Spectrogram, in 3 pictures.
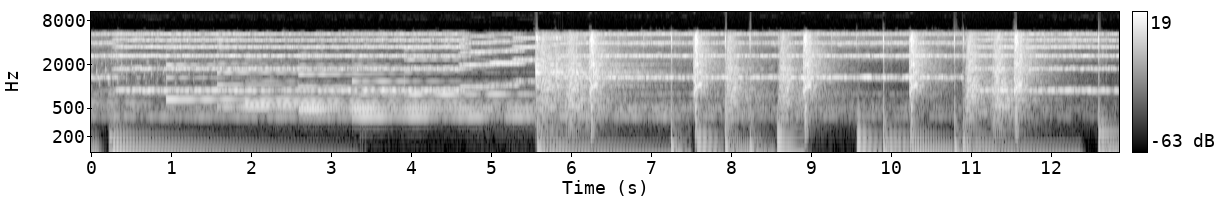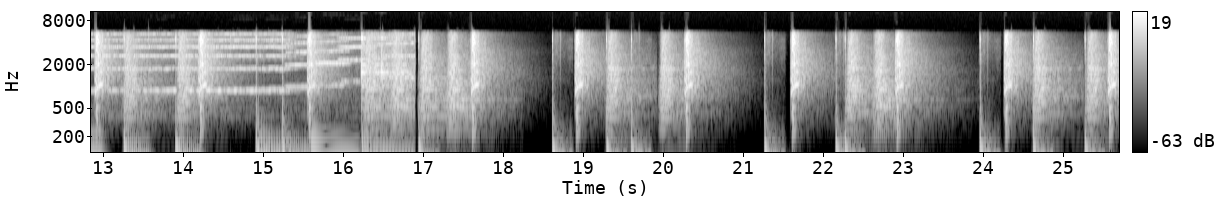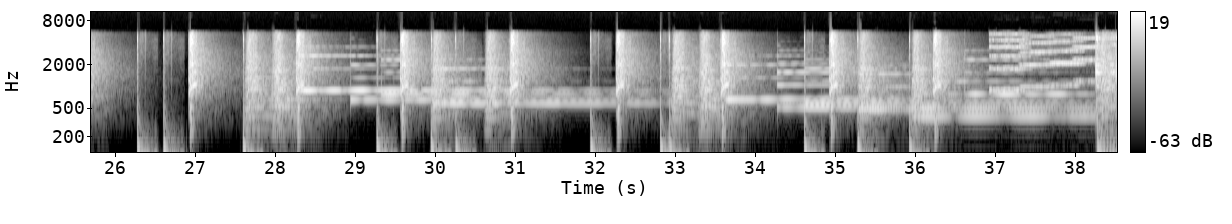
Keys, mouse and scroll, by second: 0.1 click, 1.1 click, 7.5 scroll down 1, 8.5 click, 8.6 click, 9.6 click, 10.6 click, 14.8 click, 14.8 click, 15.8 click, 18.3 click, 18.4 click, 19.8 click, 21.8 scroll up 2, 22.9 click, 25.4 click, 25.4 click, 26.4 click, 27.9 click, 28.6 click, 30.7 click, 32.0 click, 35.0 scroll down 2, 37.1 click, 37.2 click.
